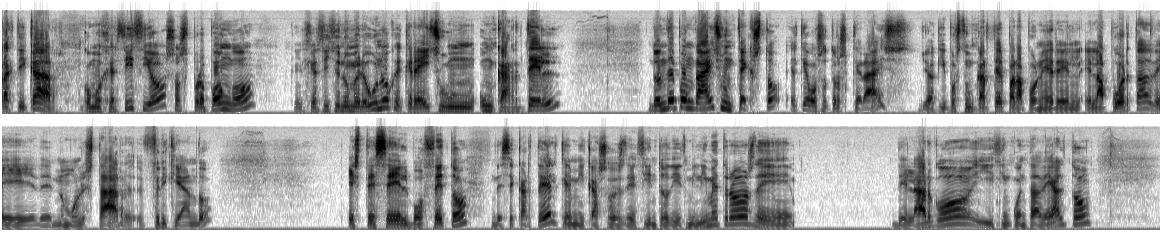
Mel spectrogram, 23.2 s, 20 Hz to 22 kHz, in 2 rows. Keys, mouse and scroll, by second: 1.2 click, 14.1 Right.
